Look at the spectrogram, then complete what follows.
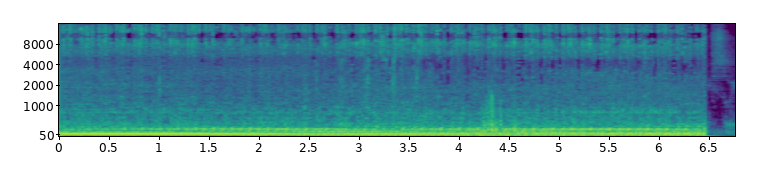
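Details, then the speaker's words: Supercharged LT4 swap in an El Camino on its first test drive around the block: smooth, steady low drone under light driving, no knocks, ticks or vibration beats. Shifting fine, no driveshaft vibration. Normal running. "it was shifting through all the gears clutch was working fine there was no weird vibrations with the drive shaft or you know anything and everything was good"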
